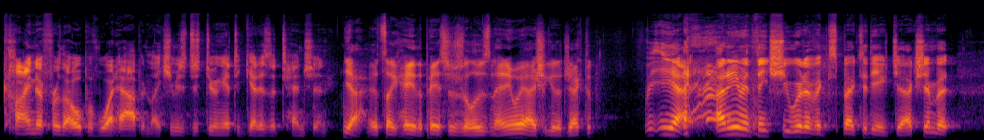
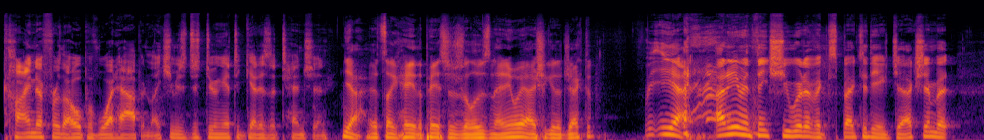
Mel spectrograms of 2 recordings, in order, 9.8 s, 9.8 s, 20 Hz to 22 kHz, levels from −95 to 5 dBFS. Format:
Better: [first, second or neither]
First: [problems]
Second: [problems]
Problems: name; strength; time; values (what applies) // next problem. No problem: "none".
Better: second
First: thin; very; fading below 350 Hz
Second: none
